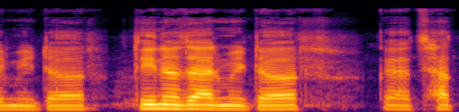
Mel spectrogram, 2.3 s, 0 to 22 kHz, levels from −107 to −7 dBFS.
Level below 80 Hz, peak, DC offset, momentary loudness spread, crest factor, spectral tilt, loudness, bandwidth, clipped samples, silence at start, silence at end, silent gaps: -64 dBFS; -2 dBFS; under 0.1%; 14 LU; 18 dB; -5.5 dB/octave; -19 LUFS; 16 kHz; under 0.1%; 0 s; 0 s; none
